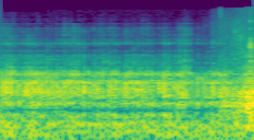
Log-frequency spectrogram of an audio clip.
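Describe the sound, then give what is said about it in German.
A coffee machine rattles and hums steadily at a moderate level, a continuous mechanical drone with a gritty buzzing texture and no voices over it. “Im Hintergrund rappelt die Kaffeemaschine.”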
